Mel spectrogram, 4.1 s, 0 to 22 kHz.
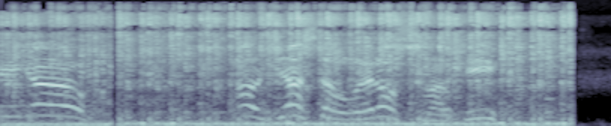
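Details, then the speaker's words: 1977 Dodge Ramcharger 440 big block V8, Street Demon carburetor, first start on open headers with no exhaust: barks hard, lumpy and loud at idle with a few blips, no knocks; runs fine, just unmuffled. "It's either internal combustion or external combustion. Either way, it's probably gonna be loud."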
